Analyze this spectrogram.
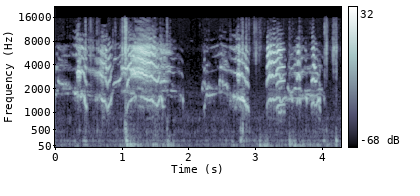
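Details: Nest of peregrine falcons in Koszalin, Poland, on 16 May 2022, as an adult feeds young and a chick's foot is caught in a beak: shrill, quavering wails with slurred downward notes, one long loud screech in the middle.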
